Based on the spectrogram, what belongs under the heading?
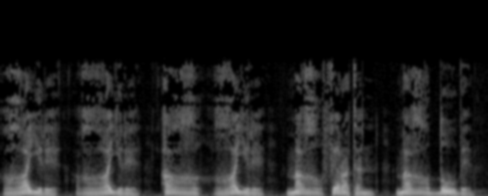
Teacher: حرف غین از محل غرغره کردن آب در گلو ادا میشه، نرم و کشیده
